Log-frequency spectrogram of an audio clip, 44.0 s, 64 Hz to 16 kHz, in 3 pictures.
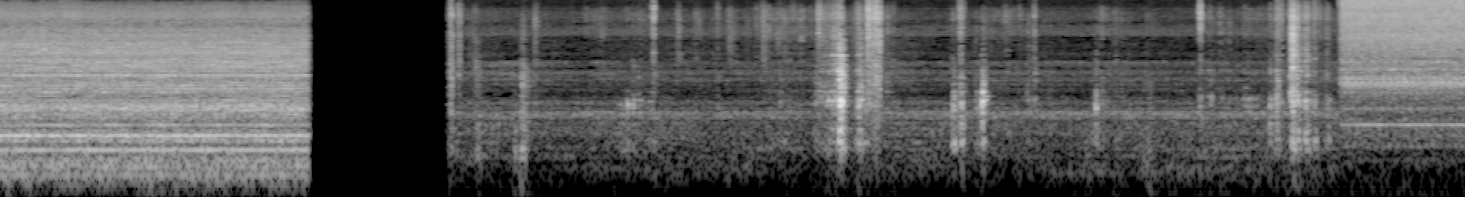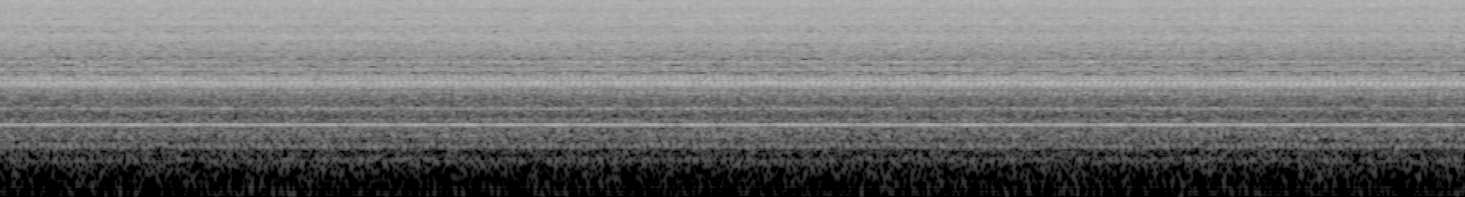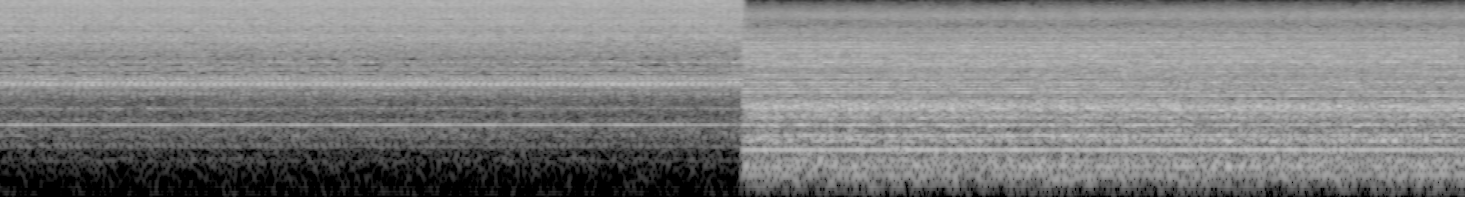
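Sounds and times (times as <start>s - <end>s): power tool running: 13.4s - 43.9s.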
